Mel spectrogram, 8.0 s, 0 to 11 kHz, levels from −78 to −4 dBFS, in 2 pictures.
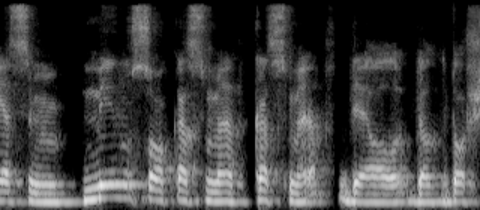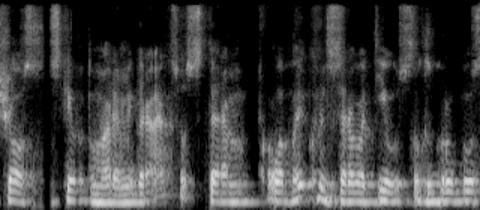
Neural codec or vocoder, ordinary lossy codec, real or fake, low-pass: codec, 24 kHz, 6 kbps, HILCodec; AAC, 48 kbps; fake; 9.9 kHz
